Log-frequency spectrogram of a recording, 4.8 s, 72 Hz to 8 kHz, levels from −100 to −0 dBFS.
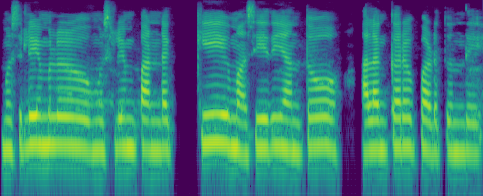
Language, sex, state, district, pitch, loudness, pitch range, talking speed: Telugu, female, Andhra Pradesh, Srikakulam, 230 Hz, -17 LUFS, 220-240 Hz, 75 wpm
